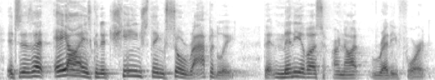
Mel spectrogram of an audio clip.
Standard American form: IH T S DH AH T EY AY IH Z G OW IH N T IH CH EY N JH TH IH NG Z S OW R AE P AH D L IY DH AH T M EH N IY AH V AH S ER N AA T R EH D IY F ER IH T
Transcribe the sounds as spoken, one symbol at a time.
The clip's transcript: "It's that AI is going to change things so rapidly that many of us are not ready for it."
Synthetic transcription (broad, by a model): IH T S DH AH T EY AY IH Z G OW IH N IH CH EY N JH TH IH NG Z S OW R AE P AH D L IY DH AH T M EH N IY AH V AH S ER N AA T R EH D IY F ER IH T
